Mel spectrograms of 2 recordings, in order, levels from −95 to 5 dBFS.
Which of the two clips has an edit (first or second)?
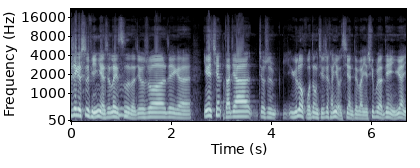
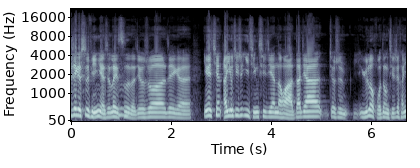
first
